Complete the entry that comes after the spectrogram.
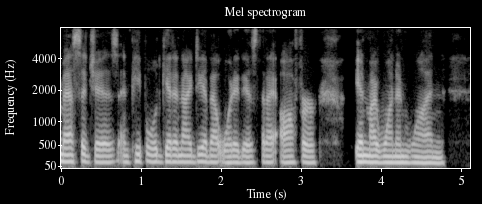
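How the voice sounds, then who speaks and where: Very deep and low-pitched, a woman's voice comes through in a very clean recording with a silent background and a dry, close sound with no echo. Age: 60s. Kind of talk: personal testimony monologue. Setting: home studio. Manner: halting, many fillers and restarts.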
